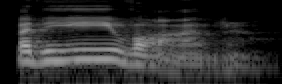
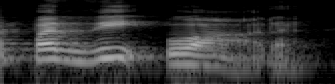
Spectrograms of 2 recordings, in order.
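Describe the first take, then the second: First: परिवार with री stretched long; wrong pronunciation demo. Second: परिवार very slowly, short रि then long वार; correct pronunciation demo. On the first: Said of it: "ये गलत है". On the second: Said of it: "परिवार गलत है". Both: Shown as a demonstration.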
